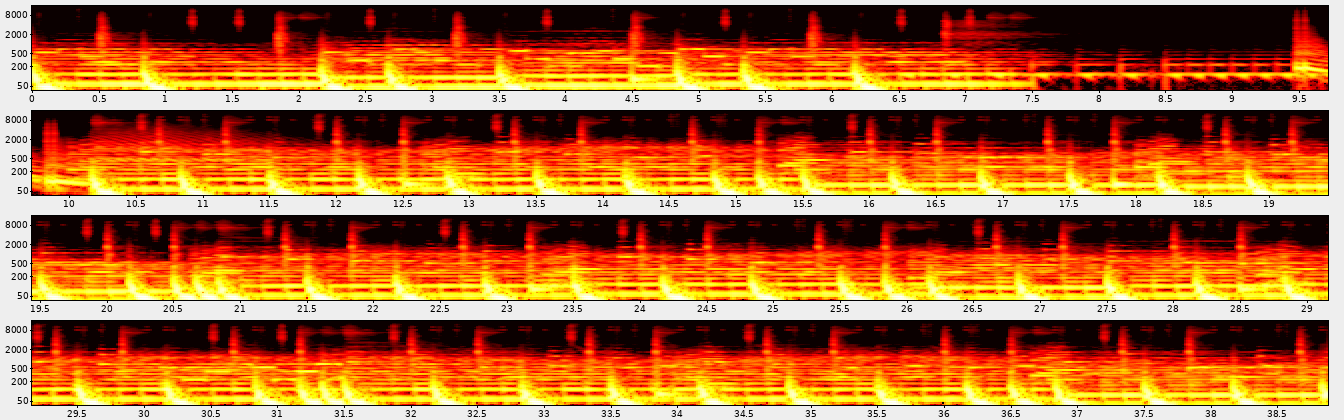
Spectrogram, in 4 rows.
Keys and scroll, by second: 3.0 t, 6.1 f, 7.8 4, 8.9 z, 13.9 f, 15.9 Delete, 16.2 F4, 18.7 s, 19.9 c, 23.7 s, 30.1 z, 30.8 z, 31.0 s, 32.6 ctrl+z, 35.9 s, 36.3 shift+r, 36.8 s, 38.0 r.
